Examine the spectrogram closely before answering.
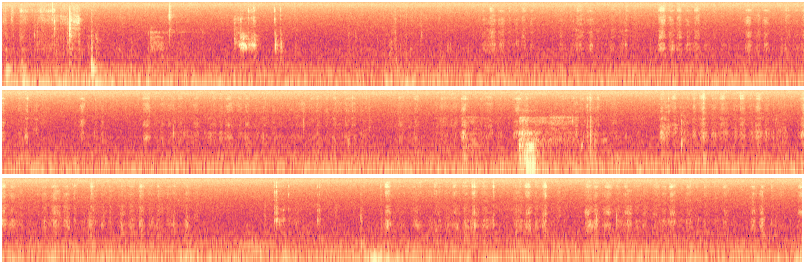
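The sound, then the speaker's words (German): Faint, steady scratching of a pen on paper as a last letter is written by hand, with a few soft taps and knocks over a continuous low background noise. “Und den letzten Brief? Schreiben Sie noch hier. Dazu brauche ich nicht lange.”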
